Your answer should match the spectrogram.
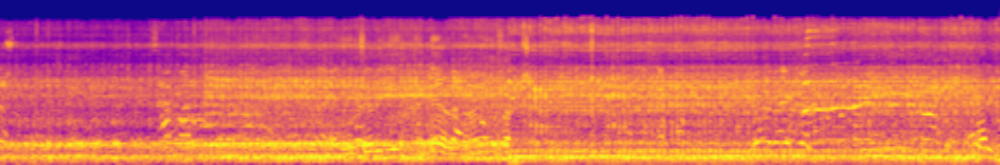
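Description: Small trail motorcycle engines running steadily at low revs, several bikes together, with people's voices over them.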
